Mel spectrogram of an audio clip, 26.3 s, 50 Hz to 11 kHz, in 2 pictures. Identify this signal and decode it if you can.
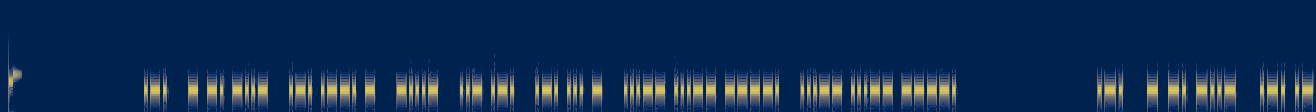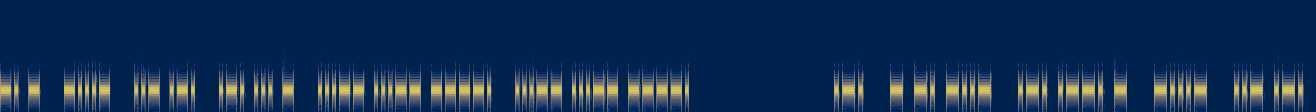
Morse code, heard as a keyed tone, about 33 wpm, 700 Hz. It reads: R TNX RPT <BT> UR RST 339 339 R TNX RPT <BT> UR RST 339 339 R TNX RPT <BT> UR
